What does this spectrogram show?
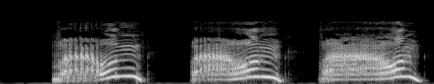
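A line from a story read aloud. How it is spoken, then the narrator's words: Raven screaming. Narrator (German): schrie der Rabe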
